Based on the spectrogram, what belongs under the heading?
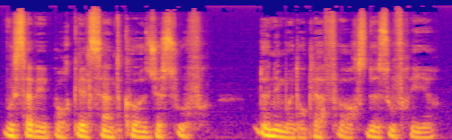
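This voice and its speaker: A man's voice: medium pitch, measured pace, warm tone, husky. A man reading aloud and voicing a scheming young woman prisoner who pleads with feigned, tearful piety. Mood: pleading prayer. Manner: pleading, tearful, falsely sweet.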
